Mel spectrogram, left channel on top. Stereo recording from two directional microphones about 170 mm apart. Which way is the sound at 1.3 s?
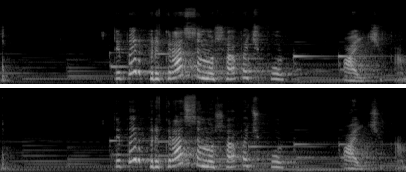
20° right (ahead or behind).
